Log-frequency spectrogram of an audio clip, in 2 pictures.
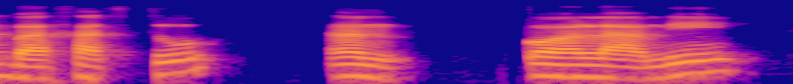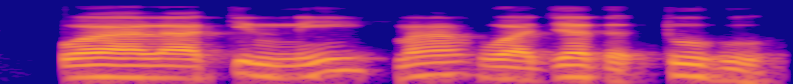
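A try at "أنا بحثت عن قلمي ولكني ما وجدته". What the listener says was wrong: Masya Allah. Ahsanta.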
